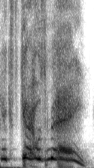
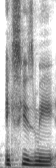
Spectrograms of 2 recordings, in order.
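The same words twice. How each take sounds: First: Very high, loud, drawn-out shriek; top-of-lungs yell. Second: Said in the usual way. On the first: Retold or imitated. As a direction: scream it slowly to make her look at you. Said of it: "I yelled at the top of my lungs". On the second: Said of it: "'Cause I'm like".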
